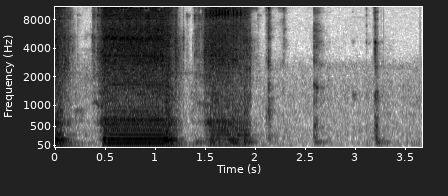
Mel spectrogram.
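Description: Domestic sewing machine stitching blouse fabric with a quarter-inch seam, two loud close bursts of fast whirring run separated by a pause, followed by faint clicks and handling.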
